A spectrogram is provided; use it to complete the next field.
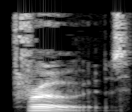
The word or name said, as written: froze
